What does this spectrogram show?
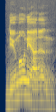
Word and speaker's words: pneumonia: Many patients developed pneumonia. 뉴모니아는 P로 시작하니까 pneumonia 아닙니다. P가 N 앞에 오면 발음이 안 됩니다.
